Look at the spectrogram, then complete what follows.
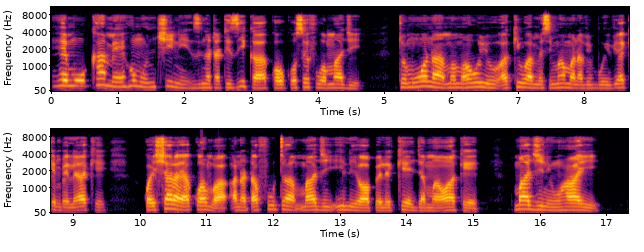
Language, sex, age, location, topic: Swahili, male, 36-49, Kisumu, health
